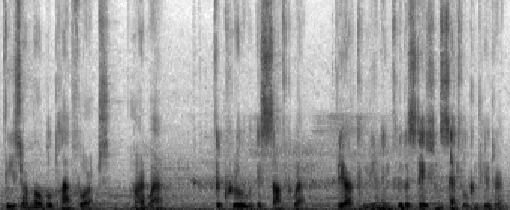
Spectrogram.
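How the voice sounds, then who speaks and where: An extremely low, gritty robot voice, synthetically processed, speaks in formal, clipped statements. It is an impassive, logical machine soldier from a video game, coolly reporting on behalf of a collective mind. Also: male voice, moderate pace, music in the background. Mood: impassive, analytical. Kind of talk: video game character acting.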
